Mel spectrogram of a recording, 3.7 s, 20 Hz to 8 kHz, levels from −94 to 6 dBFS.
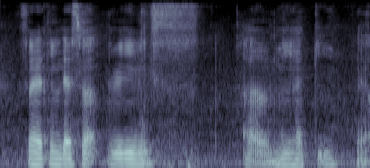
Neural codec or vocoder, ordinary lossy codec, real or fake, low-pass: codec, 44.1 kHz, 3.4 kbps, Pupu-Codec; none; fake; 7.2 kHz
